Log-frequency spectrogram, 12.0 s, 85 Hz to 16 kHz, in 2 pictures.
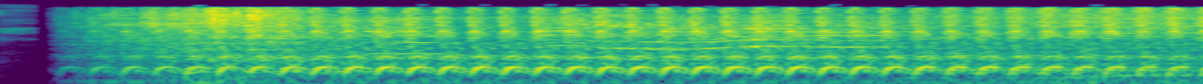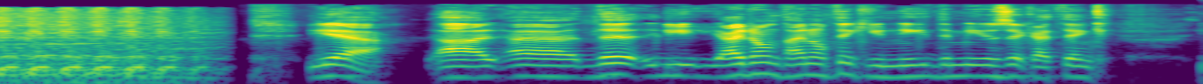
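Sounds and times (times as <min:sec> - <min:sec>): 
podracer engine roaring in a film race sound mix: 0:00.3 - 0:07.2
speech: 0:00.8 - 0:03.0, 0:03.7 - 0:12.0.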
